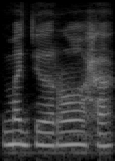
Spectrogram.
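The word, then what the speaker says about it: مجراها: Yang ketiga, kalimat majroha dalam surat Hud ayat 41. Imam Hafiz membacanya dengan bacaan imalah, alif setelah ro, berdasarkan hal ini ro menjadi tipis, dibaca tipis. Imalah ialah suara di antara alif dan ya.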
